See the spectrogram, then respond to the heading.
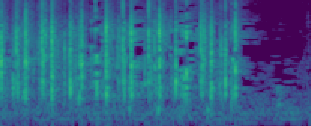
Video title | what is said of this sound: DIY Snowman Cutting Board | you can hear that little BB thing in there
